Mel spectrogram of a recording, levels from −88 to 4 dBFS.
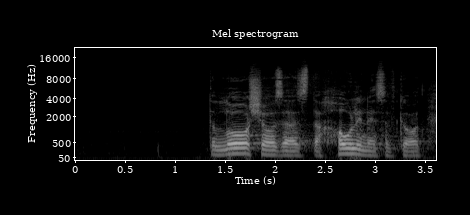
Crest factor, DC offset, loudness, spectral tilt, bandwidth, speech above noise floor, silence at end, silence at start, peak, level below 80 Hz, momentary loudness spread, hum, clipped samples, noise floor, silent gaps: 18 dB; under 0.1%; -39 LUFS; -3.5 dB/octave; 13.5 kHz; 43 dB; 0 s; 1.35 s; -24 dBFS; -82 dBFS; 14 LU; none; under 0.1%; -82 dBFS; none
